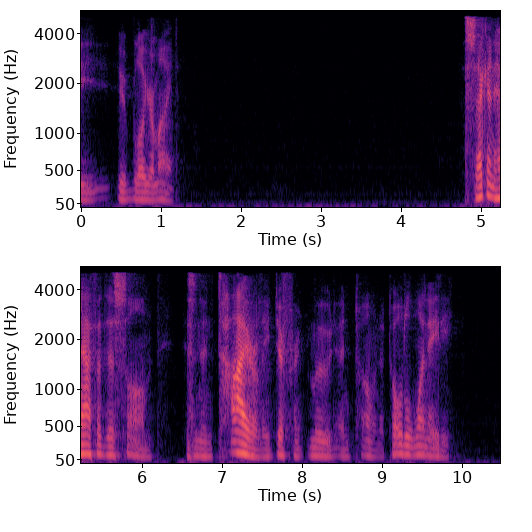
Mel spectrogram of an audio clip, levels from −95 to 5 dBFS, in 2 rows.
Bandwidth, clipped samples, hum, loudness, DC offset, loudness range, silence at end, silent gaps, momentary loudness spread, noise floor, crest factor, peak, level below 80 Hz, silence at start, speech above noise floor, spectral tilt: 5.4 kHz; under 0.1%; none; -34 LUFS; under 0.1%; 13 LU; 0.65 s; none; 21 LU; -78 dBFS; 28 dB; -8 dBFS; -68 dBFS; 0 s; 43 dB; -4 dB/octave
